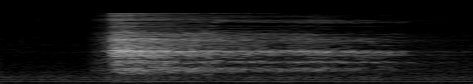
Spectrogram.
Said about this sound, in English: And before we start this interview, I'm going to ask you first to take a deep breath.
